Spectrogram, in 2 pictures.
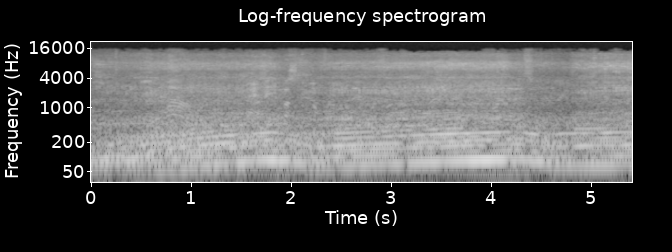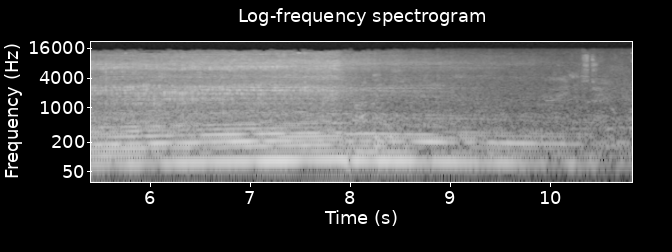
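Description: A motorcycle engine running loudly and being revved up and down a few times. It starts abruptly and dies away near the end.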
